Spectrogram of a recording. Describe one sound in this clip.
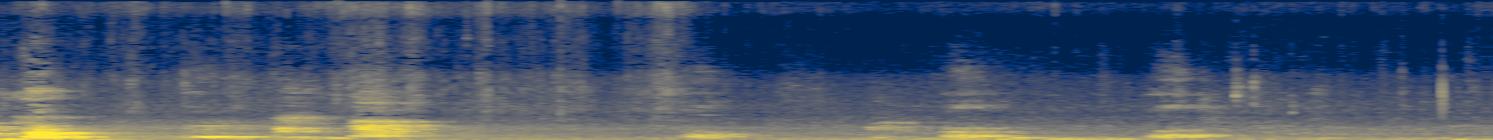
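A dog sniffs close by.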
